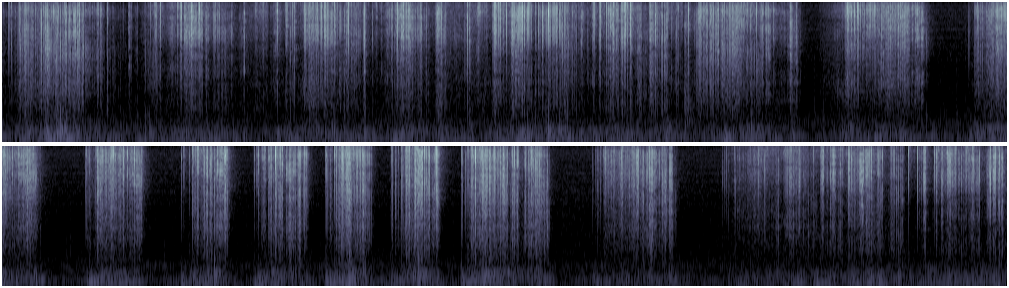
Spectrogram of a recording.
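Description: Long painted fingernails and fingertips scratch and tap the rough surface of a large, solid, pink Himalayan rock salt crystal lamp lit from inside. A dense, dry scraping hiss with bright grit runs over a steady low rumble. From about six to thirteen seconds it breaks into short bursts separated by brief silences, and each tap dies away almost instantly.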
